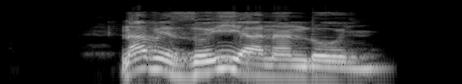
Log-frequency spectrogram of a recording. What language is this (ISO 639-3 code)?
dav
